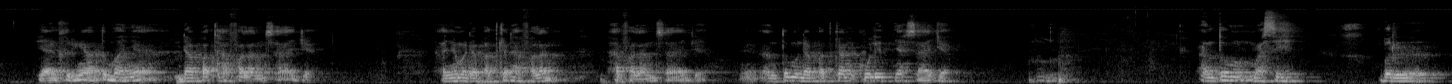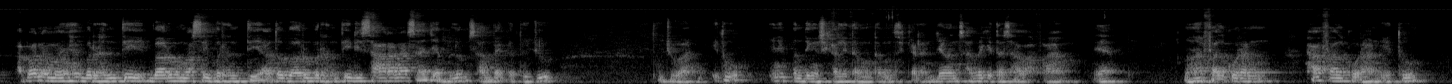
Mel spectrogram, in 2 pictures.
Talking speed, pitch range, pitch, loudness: 115 wpm, 125-155 Hz, 145 Hz, -29 LUFS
